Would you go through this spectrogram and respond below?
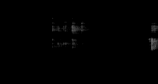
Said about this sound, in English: Can you make a percentage dice roll?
